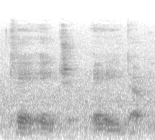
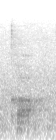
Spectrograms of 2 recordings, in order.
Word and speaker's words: Khaw: It's spelled K H A W, Khaw. So, I'm going to say Khaw.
